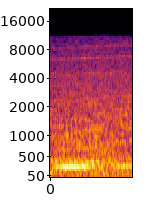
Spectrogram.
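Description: A race car engine in Assetto Corsa Competizione drones loudly and steadily at high revs, close and continuous with no talking over it; no distinct gear shift stands out.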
